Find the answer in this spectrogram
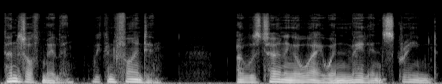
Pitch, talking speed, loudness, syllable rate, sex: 100 Hz, 205 wpm, -18 LUFS, 5.7 syllables/s, male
